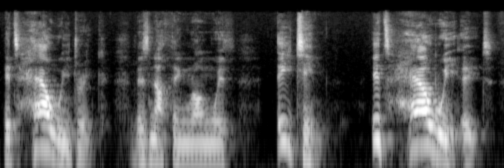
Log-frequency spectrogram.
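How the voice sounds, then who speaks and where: A podcast host talks slowly in a mid-range voice during a casual podcast conversation. He's blunt, emphatic, and animated, swearing freely and filling his speech with restarts and fillers.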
